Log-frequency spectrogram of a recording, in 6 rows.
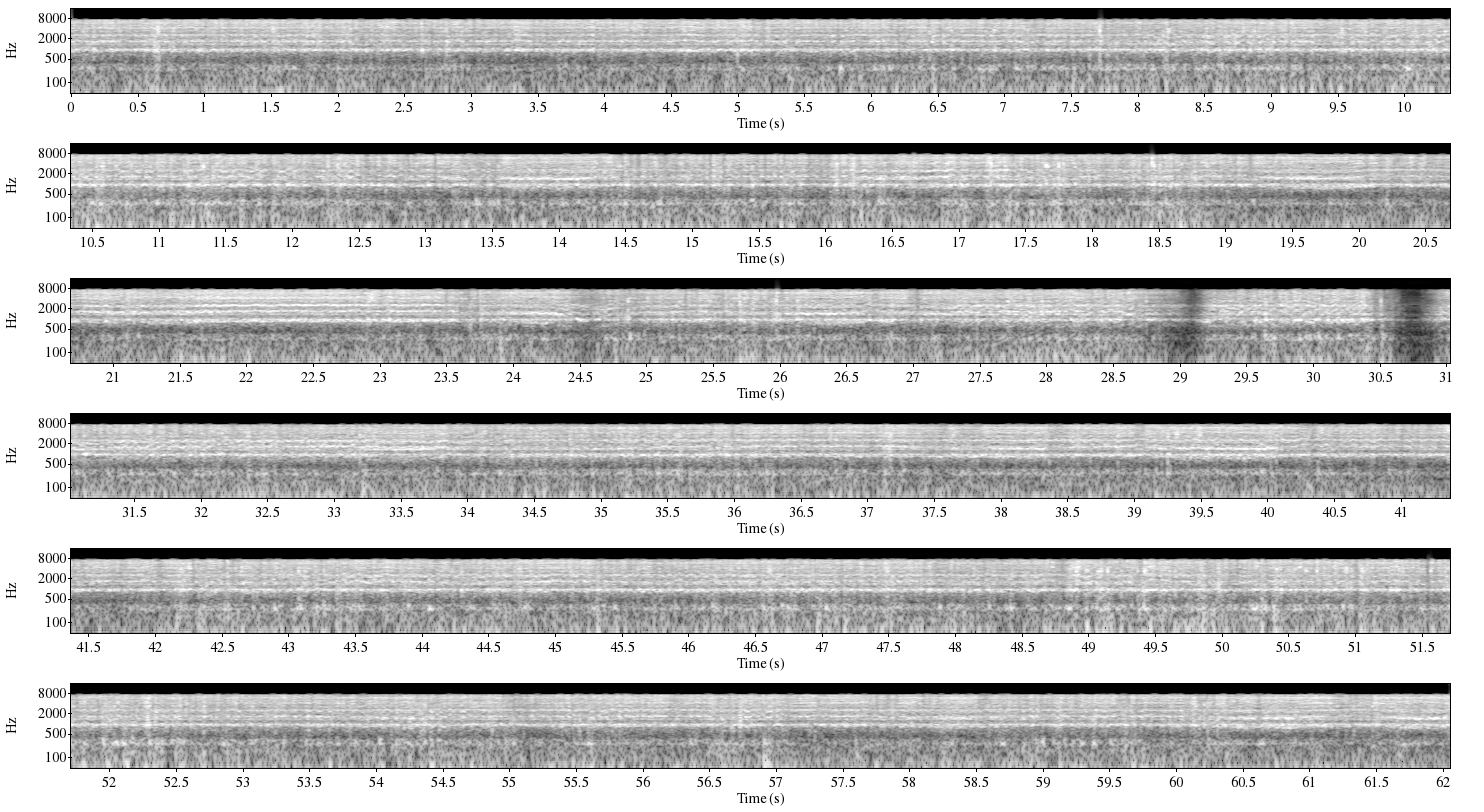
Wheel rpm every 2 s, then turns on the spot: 230, 230, 230, 230, 230, 230, 220, 230, 230, 230, 220, 220, 190, 200, 120, 140, 190, 210, 230, 220, 230, 230, 230, 230, 230, 230, 240, 220, 230, 220, 220.
none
